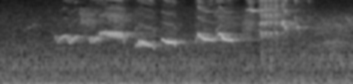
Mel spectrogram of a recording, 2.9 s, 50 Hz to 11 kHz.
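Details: Common blackbird perched in a linden tree in Helsinki, Finland, June 2013, singing: a mellow fluted phrase of rising and falling whistled notes, ending in a brief high squeaky twitter, over faint background hiss.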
